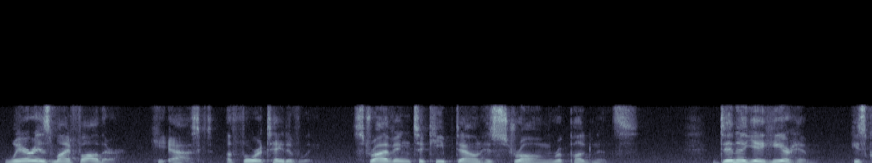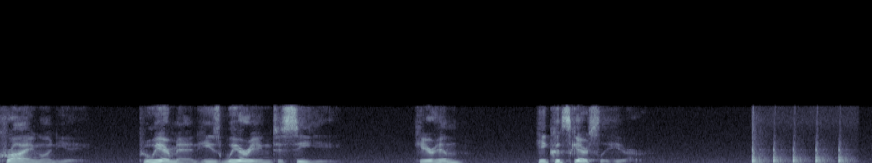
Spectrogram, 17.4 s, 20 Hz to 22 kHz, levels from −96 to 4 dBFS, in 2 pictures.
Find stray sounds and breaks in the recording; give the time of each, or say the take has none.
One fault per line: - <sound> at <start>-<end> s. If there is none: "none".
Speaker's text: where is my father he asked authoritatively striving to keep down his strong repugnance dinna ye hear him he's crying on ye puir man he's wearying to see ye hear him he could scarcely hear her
- thud at 16.2-17.3 s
